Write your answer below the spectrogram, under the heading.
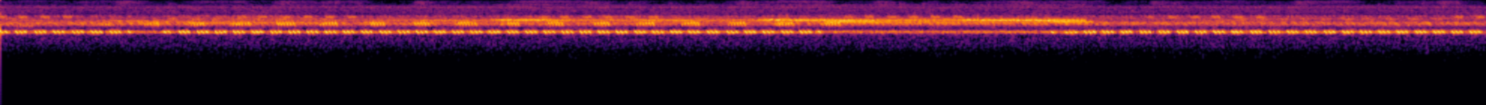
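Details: High ringing bell cricket song, a dense pulsed trill joined by a second, slightly higher insect voice whose clear bell tones swell in the middle seconds, then drop away, leaving the steady trill.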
